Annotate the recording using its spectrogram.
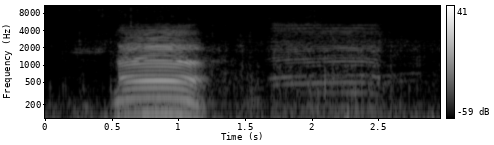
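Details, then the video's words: A cow gives one short, loud moo with a slight downward bend, then a fainter, flatter, more distant moo follows over a quiet background. "Funny cow sound video"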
